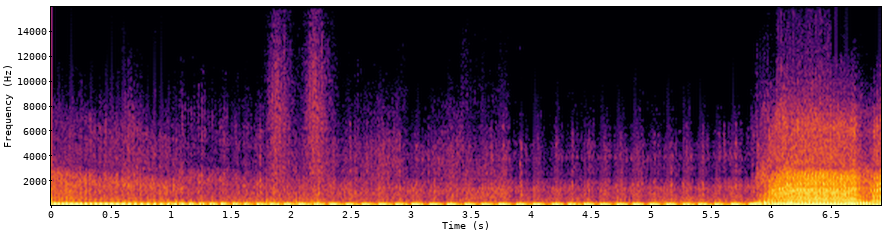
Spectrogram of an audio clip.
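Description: An engine idles with a low, chugging rumble while crawling over rocks.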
